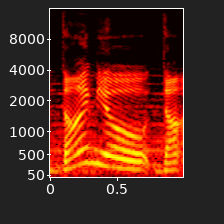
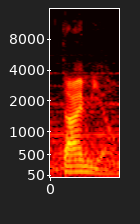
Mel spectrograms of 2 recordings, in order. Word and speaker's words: Daimyo: The Daimyo... I'm probably pronouncing it wrong.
